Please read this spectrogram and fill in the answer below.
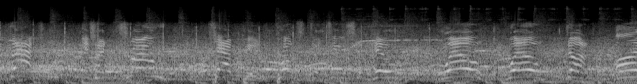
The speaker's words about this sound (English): This is the big one. And there's the cheer for the seven runners to come on their way. My goodness me.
